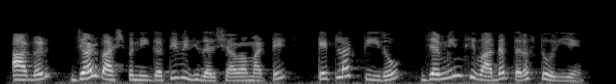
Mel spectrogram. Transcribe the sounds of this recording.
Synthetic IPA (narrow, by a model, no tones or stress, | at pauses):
aɡəɭd͡ʒəɭbaʃpəniɡət̪iʋid̪ʱid̪əɾʃaʋːamaʈe | keʈlak̚t̪iɾo | d͡ʒəmint̪ʰiʋad̪ək̚t̪əɾəfd̪oɾie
